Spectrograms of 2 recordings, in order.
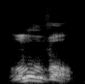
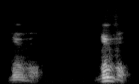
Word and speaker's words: Louisville: okay we say Louisville Louisville okay so Louisville there's no e like Lulu okay I'm done I'm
